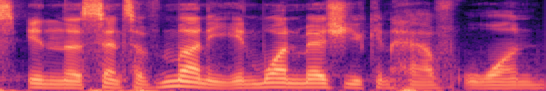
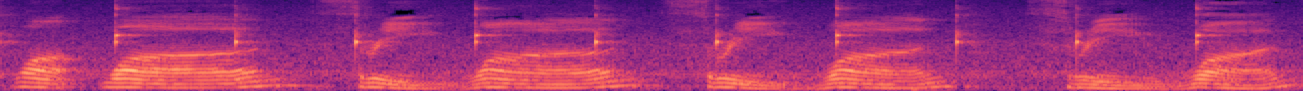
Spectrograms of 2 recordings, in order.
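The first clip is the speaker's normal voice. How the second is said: softer counting of the rhythm; half and quarter rhythm count; 6 dB quieter, much slower than usual. Shown as a demonstration. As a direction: count the half note long then the quarter. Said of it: "So that would sound like this".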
